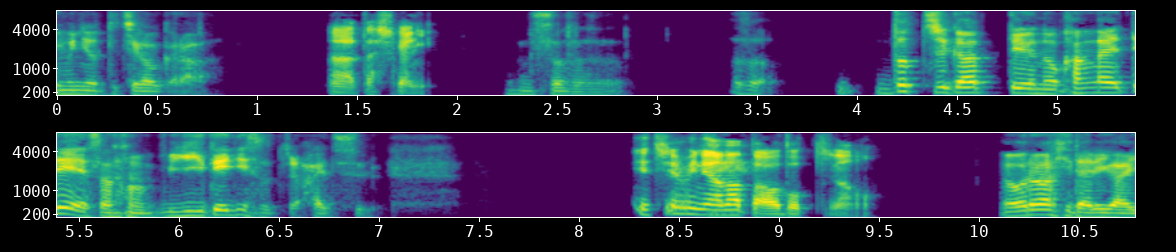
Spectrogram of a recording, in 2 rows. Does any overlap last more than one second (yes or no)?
no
